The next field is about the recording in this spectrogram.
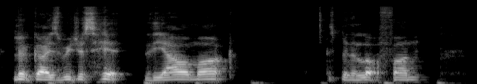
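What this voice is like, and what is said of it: Hoarse, congested voice. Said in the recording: “Sorry for my voice again. Apologies. Got a bit of a cold going on.”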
